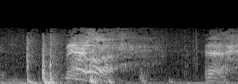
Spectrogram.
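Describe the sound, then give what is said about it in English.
A man's heavy body is heaved into a car by several men, landing with a couple of dull thuds and a solid thunk, amid straining grunts and brief voices. “Help me throw him into the car.”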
